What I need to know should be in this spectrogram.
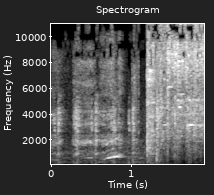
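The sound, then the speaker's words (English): A drinking glass of water knocked from a hospital nightstand to the floor shatters late at night: a sudden loud crash of breaking glass with a bright, sustained scatter of shards, following a softer stretch of steady sound. “and knocks the glass to the floor.”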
